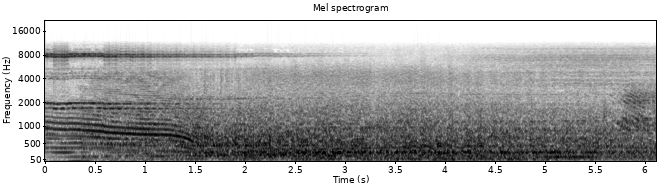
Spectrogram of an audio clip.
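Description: A sound like an aircraft flying past: a whine that falls steeply in pitch over the first second and a half, giving way to a steady rumbling roar.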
